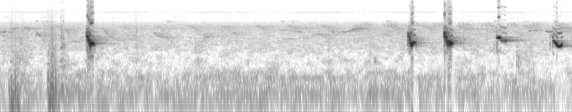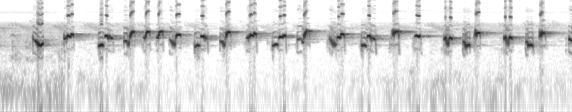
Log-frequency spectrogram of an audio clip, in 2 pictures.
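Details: Sooty-headed bulbul giving a long 'ropel' trilling song, unedited, used to train other bulbuls: a few scattered notes open the clip, then from about six seconds a dense run of short, slurred, whistled notes, roughly three per second.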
